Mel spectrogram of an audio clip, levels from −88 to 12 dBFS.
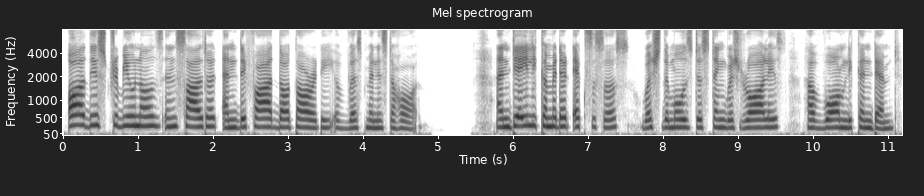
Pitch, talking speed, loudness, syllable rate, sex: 230 Hz, 125 wpm, -18 LUFS, 4.9 syllables/s, female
